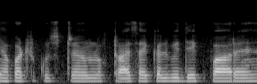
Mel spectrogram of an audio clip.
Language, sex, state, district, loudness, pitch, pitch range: Hindi, male, Haryana, Rohtak, -19 LUFS, 150 Hz, 145-150 Hz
